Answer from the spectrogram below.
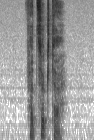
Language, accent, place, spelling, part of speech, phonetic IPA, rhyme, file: German, Germany, Berlin, verzückter, adjective, [fɛɐ̯ˈt͡sʏktɐ], -ʏktɐ, De-verzückter.ogg
- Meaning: 1. comparative degree of verzückt 2. inflection of verzückt: strong/mixed nominative masculine singular 3. inflection of verzückt: strong genitive/dative feminine singular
